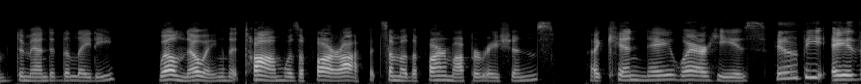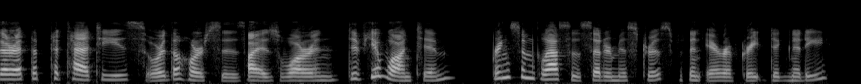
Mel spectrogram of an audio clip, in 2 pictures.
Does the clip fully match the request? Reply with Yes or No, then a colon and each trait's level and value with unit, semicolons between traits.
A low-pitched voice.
No: high, 190 Hz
